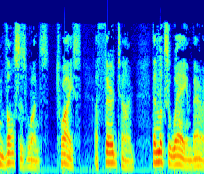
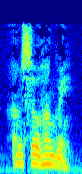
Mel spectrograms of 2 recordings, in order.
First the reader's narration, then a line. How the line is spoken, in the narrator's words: the bum shamefully after clearing his throat says quietly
